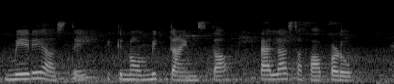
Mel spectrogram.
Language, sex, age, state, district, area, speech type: Dogri, female, 18-30, Jammu and Kashmir, Reasi, urban, read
